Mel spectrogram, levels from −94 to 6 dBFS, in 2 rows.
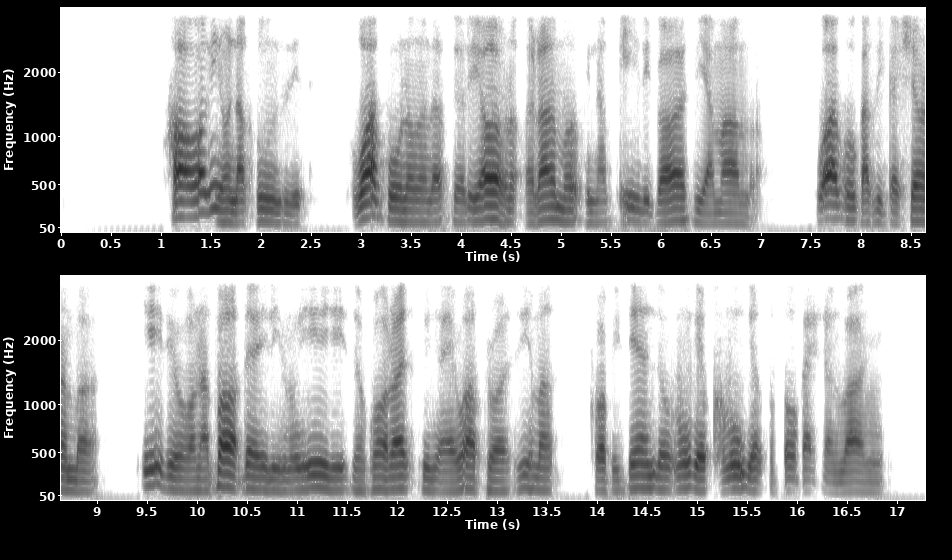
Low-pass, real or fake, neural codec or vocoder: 3.6 kHz; fake; codec, 16 kHz in and 24 kHz out, 0.4 kbps, LongCat-Audio-Codec, four codebook decoder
